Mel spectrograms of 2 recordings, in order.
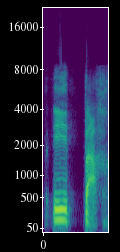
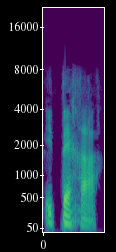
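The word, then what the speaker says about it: אִתָּהּ: Tiba-tiba di sini itah bukan itha. Itah ya. Oh bacanya itah. Itah ya tertulisnya itah memang dan dibacanya itah.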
